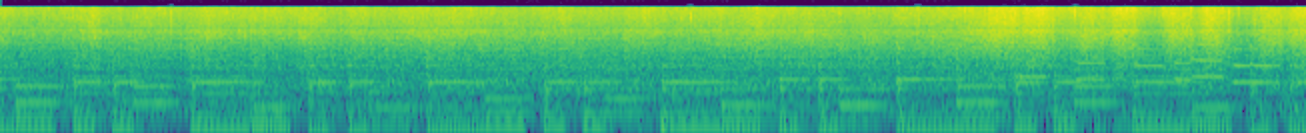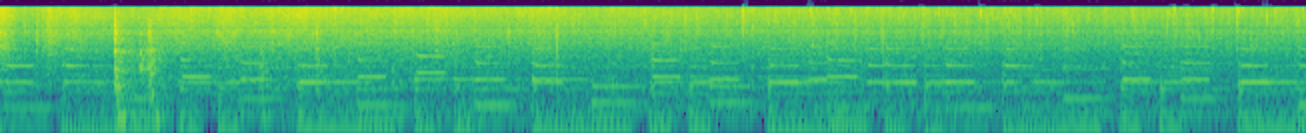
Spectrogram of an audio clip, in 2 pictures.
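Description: Sliced onions with ginger and garlic sizzling in oil in a stainless steel frying pan, stirred with chopsticks. The sizzle swells for a couple of seconds midway as the pan is tossed, and a single knock follows.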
